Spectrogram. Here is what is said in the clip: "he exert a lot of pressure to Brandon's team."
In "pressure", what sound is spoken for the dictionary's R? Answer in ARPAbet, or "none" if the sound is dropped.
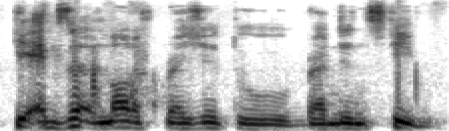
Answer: L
